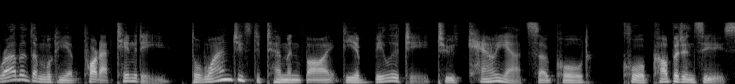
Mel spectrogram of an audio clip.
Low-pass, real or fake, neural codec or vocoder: 7.2 kHz; fake; codec, 16 kHz, 0.5 kbps, X-Codec, HuBERT features, trained on balanced general audio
